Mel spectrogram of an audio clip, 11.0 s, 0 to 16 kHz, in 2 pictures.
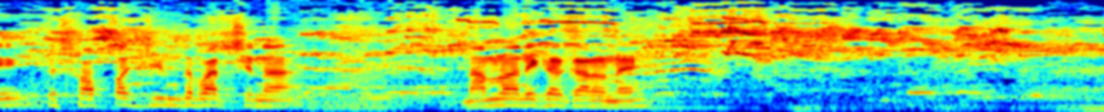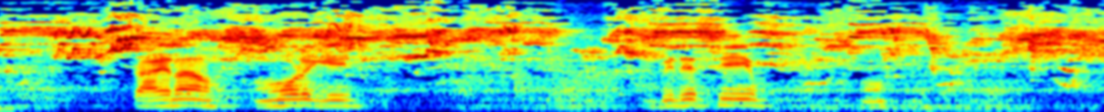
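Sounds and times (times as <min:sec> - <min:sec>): birds chirping and squawking: 0:00.0 - 0:11.0.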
